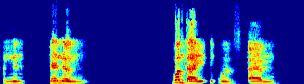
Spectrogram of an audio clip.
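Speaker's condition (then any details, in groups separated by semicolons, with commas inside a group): Cerebral palsy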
